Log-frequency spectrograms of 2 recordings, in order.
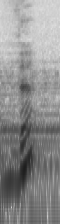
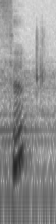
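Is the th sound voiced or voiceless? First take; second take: voiced; voiceless. First: The th sound is made with voicing. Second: The th sound is made without voicing. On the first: "la version douce, donc les cordes vont vibrer" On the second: "la version dure T H, où les cordes vocales ne vibrent pas"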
